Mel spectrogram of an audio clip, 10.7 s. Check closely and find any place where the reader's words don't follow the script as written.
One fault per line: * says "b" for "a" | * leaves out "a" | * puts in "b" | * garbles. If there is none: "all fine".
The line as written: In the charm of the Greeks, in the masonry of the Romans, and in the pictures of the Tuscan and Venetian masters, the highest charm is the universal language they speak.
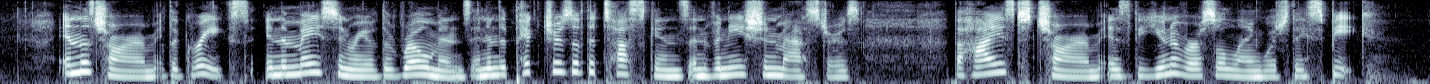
all fine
